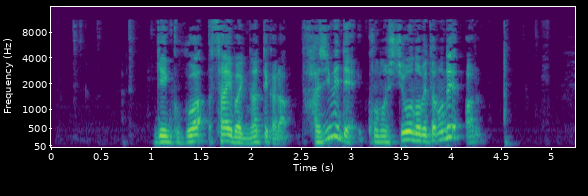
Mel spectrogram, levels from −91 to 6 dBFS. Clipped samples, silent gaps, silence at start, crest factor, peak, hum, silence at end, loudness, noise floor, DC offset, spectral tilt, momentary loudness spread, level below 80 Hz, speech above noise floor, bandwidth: under 0.1%; none; 1.05 s; 20 dB; -2 dBFS; none; 0.7 s; -20 LUFS; -68 dBFS; under 0.1%; -5 dB/octave; 13 LU; -64 dBFS; 48 dB; 11.5 kHz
